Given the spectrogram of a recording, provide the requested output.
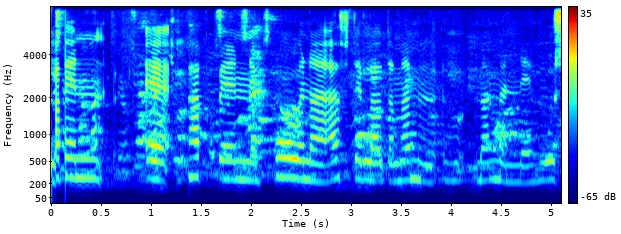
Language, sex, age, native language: Icelandic, female, 11, Icelandic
